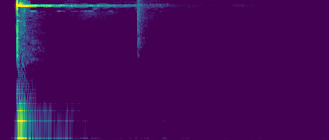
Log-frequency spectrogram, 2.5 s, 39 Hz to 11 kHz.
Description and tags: FDP - Coin Flip 2
Money, Sound, Flip, Toss, Video-Game, Effect, Coin, Short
